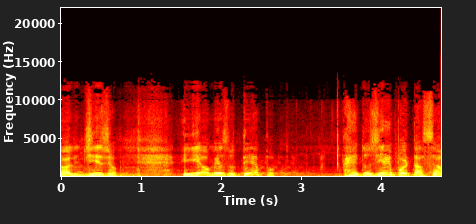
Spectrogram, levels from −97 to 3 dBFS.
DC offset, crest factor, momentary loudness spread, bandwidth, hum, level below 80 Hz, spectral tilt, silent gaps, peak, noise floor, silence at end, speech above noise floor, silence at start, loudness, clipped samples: under 0.1%; 14 dB; 15 LU; 12 kHz; none; -48 dBFS; -6.5 dB/octave; none; -2 dBFS; -41 dBFS; 0 s; 27 dB; 0 s; -15 LUFS; under 0.1%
